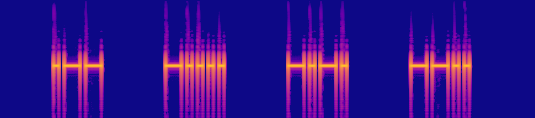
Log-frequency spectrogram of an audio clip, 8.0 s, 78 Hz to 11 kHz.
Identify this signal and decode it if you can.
Morse code, heard as a keyed tone, about 15 wpm, spaced as for 7 wpm, 700 Hz. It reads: W6CZ
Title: USA Call Signs - 4 Characters - 4x Character Spacing - 15wpm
